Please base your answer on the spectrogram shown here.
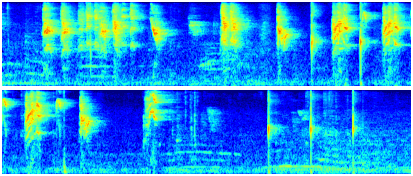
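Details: East Javan long-tailed shrike, tame, singing as a lure for other shrikes to reply: dense bursts of harsh, scratchy chatter at a brisk pace, then a pause and a few isolated sharp ticks.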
